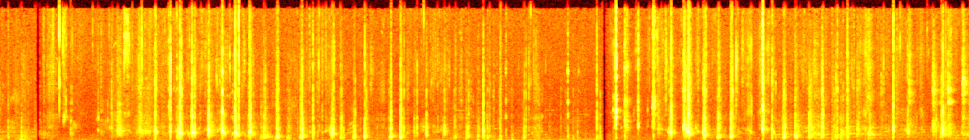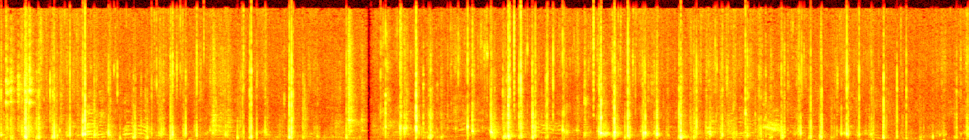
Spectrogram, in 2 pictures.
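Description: Close-miked crunching and chewing of a slate clay bar: dense crackling crunches that go on without a break, with one loud snap of a bite just after the start.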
